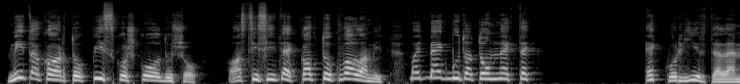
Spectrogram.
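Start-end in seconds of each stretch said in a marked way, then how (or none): 0.0-5.5 high-pitched scolding shout, held in volume; threatening, indignant cry in a raised voice; angry yell. A narrator's reading. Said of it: "és rájuk ordított".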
